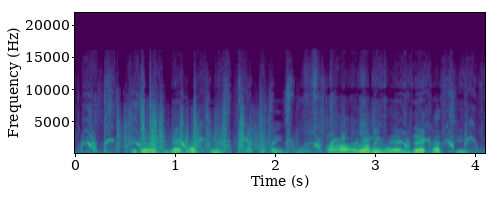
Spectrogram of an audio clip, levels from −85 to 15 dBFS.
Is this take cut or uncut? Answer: uncut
